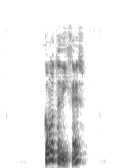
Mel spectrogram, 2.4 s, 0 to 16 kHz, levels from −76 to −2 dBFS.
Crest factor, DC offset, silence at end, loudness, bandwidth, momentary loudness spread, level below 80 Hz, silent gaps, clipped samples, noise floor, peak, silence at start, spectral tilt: 20 dB; under 0.1%; 0.75 s; -25 LUFS; 9.4 kHz; 6 LU; -58 dBFS; none; under 0.1%; -79 dBFS; -8 dBFS; 0.9 s; -5.5 dB/octave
